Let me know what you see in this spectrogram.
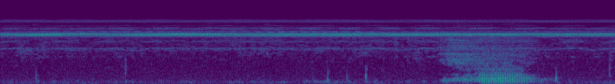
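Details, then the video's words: Wild Sumatran elephant snoring while asleep: a single rough, breathy rumble lasting about a second and a half, rising and fading, under a steady high insect drone and a few faint clicks. "Suara Dengkuran Gajah Liar Saat Tidur"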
